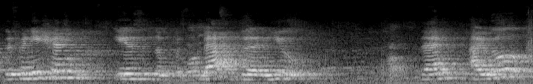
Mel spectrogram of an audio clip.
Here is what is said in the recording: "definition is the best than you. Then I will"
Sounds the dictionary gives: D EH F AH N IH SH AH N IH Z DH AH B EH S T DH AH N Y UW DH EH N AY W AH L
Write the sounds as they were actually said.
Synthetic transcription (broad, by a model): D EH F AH N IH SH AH N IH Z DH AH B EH T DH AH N Y UW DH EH N AY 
